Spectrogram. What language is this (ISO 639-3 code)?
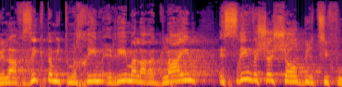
heb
